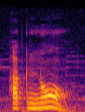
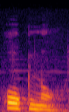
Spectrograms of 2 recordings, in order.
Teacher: But the sound is not oak no it is ano simply because the rule of udaria or the stress is falling on the second vowel and that is why the sound of first vowel o is changing into a so not oko.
